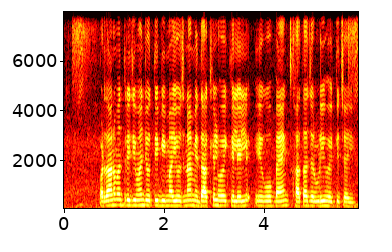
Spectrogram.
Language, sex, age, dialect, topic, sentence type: Magahi, male, 18-24, Western, banking, statement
